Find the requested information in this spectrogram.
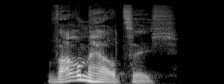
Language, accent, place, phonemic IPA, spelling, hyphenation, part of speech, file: German, Germany, Berlin, /ˈvaʁmˌhɛʁt͡sɪç/, warmherzig, warm‧her‧zig, adjective, De-warmherzig.ogg
- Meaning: warm-hearted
